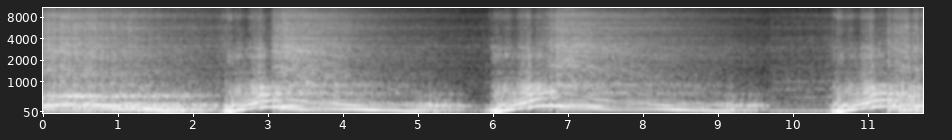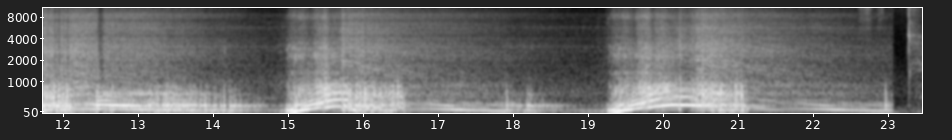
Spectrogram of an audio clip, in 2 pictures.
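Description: A BMW 440i B58 with its resonator deleted and a muffler delete gives five loud, close revs, each climbing quickly and falling back toward a rumbling idle between blips.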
